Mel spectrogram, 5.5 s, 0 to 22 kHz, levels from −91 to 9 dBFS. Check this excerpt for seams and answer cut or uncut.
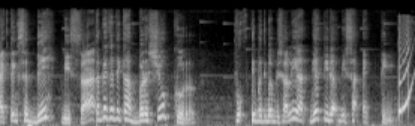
cut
